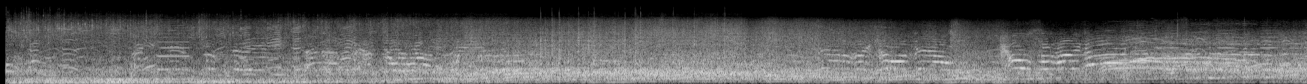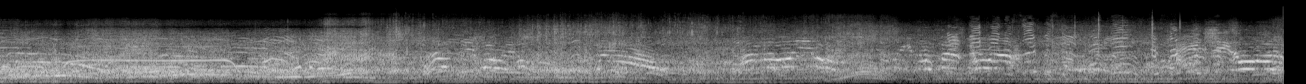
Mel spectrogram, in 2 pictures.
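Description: Engines of open-wheel speedway race cars running as the pack races around a dirt oval, easing off after about eight seconds as the field slows for an incident, with people's voices talking over the engine noise for the rest of the stretch.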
